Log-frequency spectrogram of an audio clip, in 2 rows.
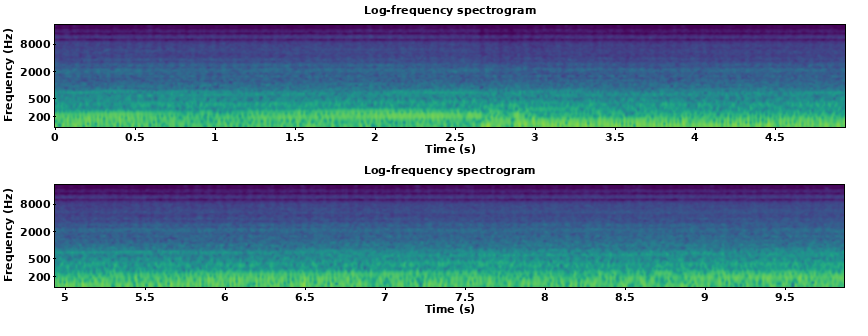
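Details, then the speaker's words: Automatic car, estimated around 280-300 wheel horsepower, heard while driving under load. Steady engine drone with a clean pitch drop at a gear change, pulling evenly with no knock or rattle; running normally. "Um, with the setup it's got, it's comfortable, sounds good, makes all the right sounds with the external and the exhaust. Just a just a solid daily."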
